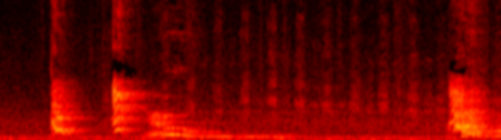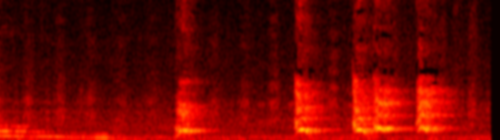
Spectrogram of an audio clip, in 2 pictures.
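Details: Two-month-old Pembroke Welsh Corgi puppy giving short sharp yips and two longer descending whines, the calls coming in irregular bursts.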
